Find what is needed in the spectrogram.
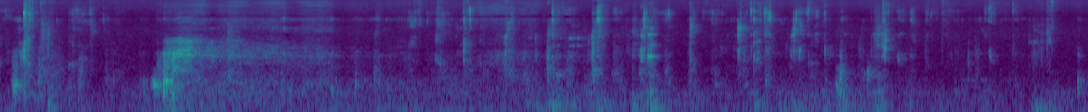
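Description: Close-up mouth sounds of a person biting and chewing french fries, with many small clicks and crunches. A louder sound about two seconds in lasts about a second.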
